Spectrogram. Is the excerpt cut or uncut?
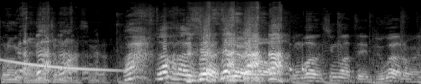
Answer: cut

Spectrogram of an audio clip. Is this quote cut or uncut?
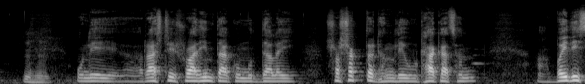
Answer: uncut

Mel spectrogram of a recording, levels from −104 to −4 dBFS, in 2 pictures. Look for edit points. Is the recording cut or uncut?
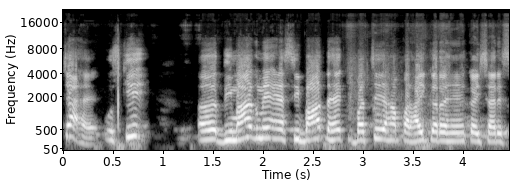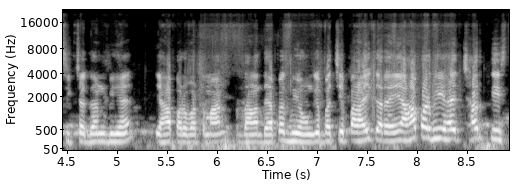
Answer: cut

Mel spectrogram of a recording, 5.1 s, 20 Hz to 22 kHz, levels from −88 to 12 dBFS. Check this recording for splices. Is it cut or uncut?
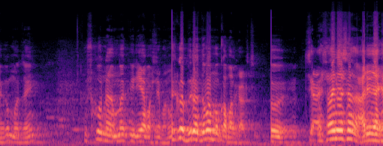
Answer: cut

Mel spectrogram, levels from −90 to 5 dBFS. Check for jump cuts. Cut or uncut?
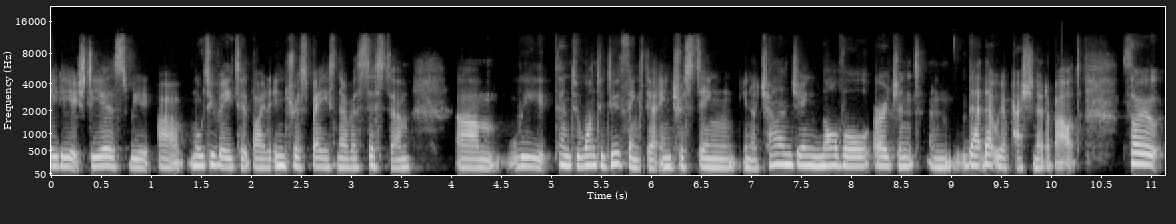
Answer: uncut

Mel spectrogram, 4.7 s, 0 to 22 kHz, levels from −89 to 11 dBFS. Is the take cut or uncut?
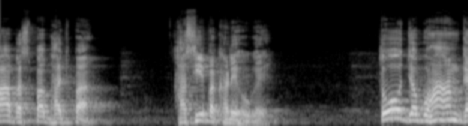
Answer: uncut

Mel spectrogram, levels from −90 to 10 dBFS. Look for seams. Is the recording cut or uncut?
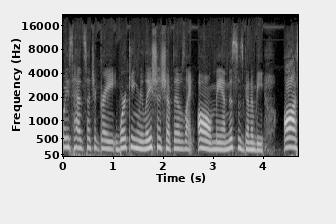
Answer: cut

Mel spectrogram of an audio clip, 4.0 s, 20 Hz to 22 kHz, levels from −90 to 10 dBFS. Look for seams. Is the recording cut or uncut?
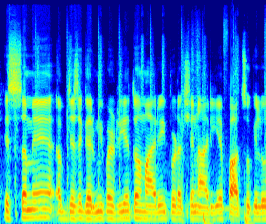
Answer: uncut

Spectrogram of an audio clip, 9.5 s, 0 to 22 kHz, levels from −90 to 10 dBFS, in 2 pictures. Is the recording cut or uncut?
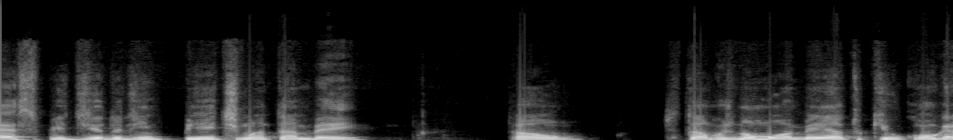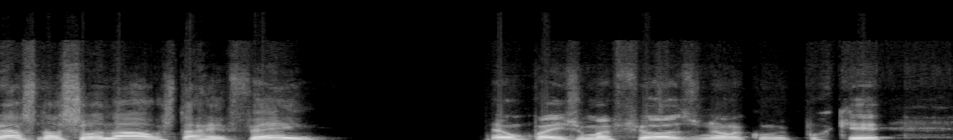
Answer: cut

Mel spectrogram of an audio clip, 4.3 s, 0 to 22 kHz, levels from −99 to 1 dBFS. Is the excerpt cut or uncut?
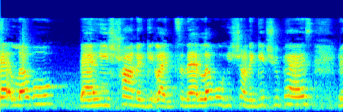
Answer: uncut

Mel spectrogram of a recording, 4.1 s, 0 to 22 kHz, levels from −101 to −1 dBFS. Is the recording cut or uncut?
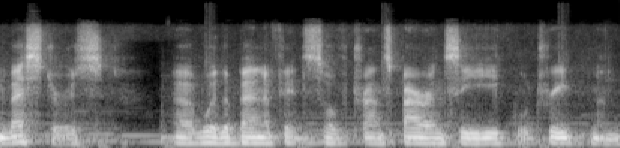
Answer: uncut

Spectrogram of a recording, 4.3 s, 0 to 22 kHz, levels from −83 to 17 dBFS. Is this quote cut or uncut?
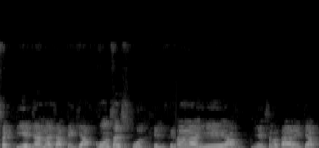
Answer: cut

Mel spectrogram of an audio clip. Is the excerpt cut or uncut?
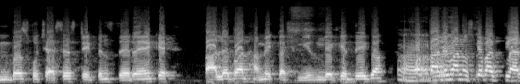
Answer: cut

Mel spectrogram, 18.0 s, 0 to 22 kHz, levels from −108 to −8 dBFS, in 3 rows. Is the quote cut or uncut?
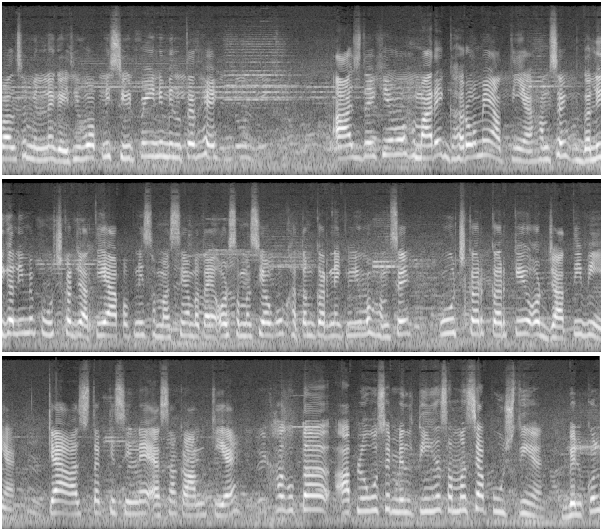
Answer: uncut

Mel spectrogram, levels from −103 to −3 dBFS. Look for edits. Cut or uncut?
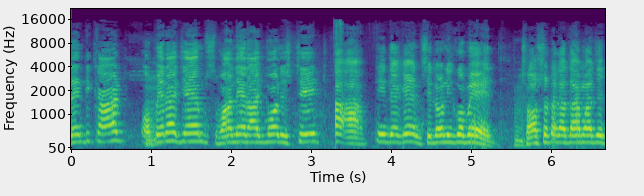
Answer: cut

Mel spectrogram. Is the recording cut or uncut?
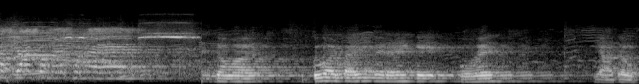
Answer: cut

